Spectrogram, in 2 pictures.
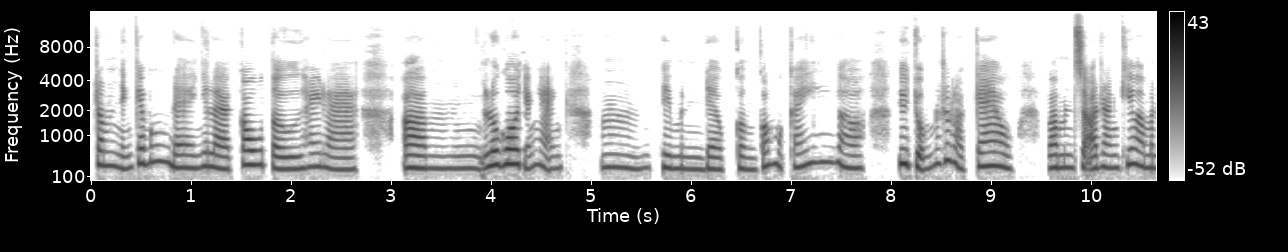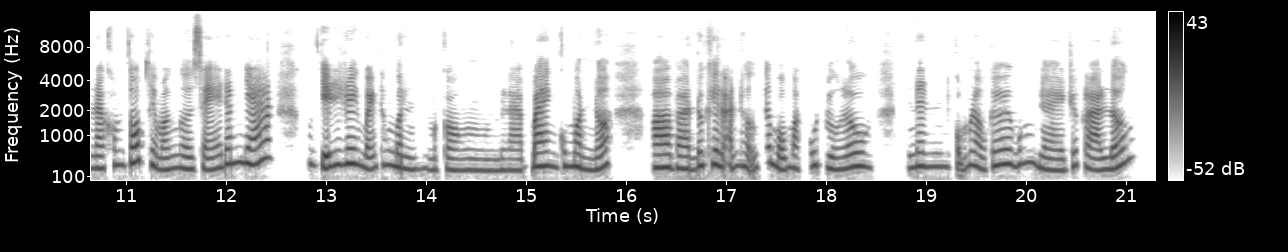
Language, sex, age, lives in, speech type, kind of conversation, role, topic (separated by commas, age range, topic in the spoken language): Vietnamese, female, 18-19, Vietnam, conversation, advice, user, Làm sao để ngừng trì hoãn khi bạn muốn tiến lên với dự án sáng tạo?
